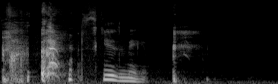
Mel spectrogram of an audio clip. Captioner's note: coughs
